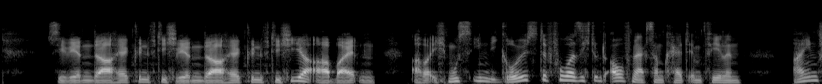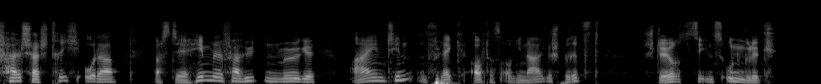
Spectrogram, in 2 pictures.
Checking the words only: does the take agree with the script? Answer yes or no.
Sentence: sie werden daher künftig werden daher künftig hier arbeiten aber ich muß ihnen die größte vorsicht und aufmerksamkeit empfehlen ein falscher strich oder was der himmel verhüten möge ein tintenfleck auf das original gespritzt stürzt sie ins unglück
yes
